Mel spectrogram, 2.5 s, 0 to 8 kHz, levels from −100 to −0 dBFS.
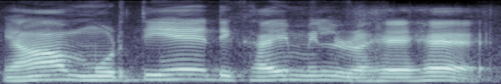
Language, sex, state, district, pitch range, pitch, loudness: Hindi, male, Arunachal Pradesh, Lower Dibang Valley, 140-165 Hz, 150 Hz, -16 LUFS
